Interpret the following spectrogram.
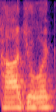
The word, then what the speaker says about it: Hulic: in the past um actually my name is present pronounced hulic but that's okay it's been pronounced many different ways over the course of its history um and we actually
